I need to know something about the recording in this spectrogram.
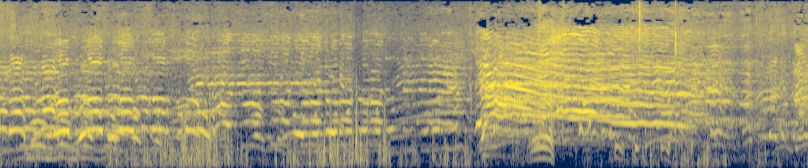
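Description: A group of adults and children shout and cheer excitedly outdoors.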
